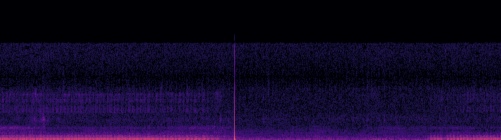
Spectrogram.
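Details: A female dog named Chanel meets her mirror reflection for the first time, growling in a deep, throbbing rumble. A sharp click breaks it off, then a quiet stretch follows before the low growl starts again.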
